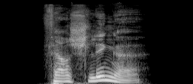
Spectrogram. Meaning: inflection of verschlingen: 1. first-person singular present 2. first/third-person singular subjunctive I 3. singular imperative
- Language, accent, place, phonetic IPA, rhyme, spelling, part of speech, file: German, Germany, Berlin, [fɛɐ̯ˈʃlɪŋə], -ɪŋə, verschlinge, verb, De-verschlinge.ogg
